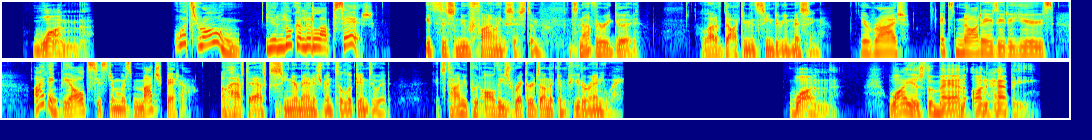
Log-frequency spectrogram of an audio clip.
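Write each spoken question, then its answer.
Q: Why is the man unhappy?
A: The new filing system is not very good; documents are missing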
